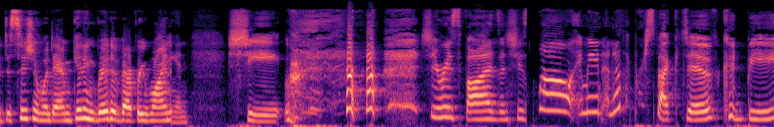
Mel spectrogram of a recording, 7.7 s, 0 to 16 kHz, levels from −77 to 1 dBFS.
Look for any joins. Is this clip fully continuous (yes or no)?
no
